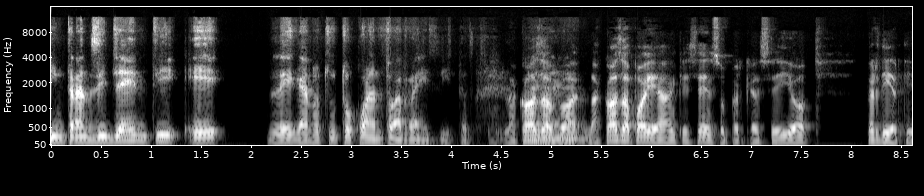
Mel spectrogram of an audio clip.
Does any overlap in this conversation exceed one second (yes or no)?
no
